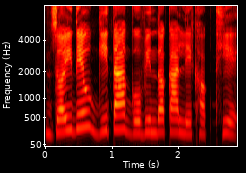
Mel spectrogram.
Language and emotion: Nepali, neutral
